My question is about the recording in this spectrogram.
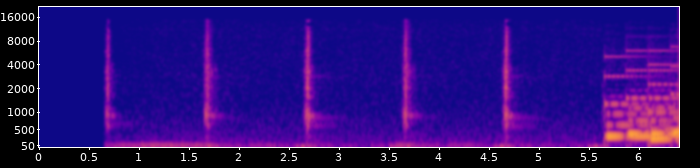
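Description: Five sharp ticks, one a second, counting down to the hour. Then, just before the end, the Seiko BC412W digital clock's electronic chime melody starts as the display turns over to the top of the hour.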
